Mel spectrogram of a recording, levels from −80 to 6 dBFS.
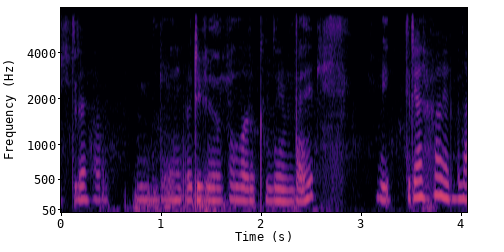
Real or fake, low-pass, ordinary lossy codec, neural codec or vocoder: fake; 7.2 kHz; AAC, 48 kbps; codec, 24 kHz, 1.5 kbps, HILCodec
